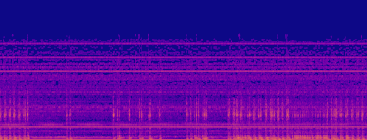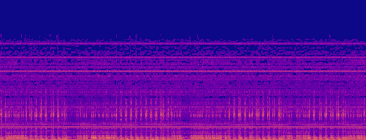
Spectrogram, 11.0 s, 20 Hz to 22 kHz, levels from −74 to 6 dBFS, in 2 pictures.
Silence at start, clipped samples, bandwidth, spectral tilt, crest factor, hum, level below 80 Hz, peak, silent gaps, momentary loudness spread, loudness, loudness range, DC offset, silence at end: 0 s; under 0.1%; 17 kHz; -4 dB/octave; 18 dB; none; -50 dBFS; -12 dBFS; none; 4 LU; -29 LUFS; 3 LU; under 0.1%; 0 s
